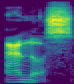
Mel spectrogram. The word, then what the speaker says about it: Anus: And you said it's spelled A-N-U-S. Anus, but has been pronounced Annus.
